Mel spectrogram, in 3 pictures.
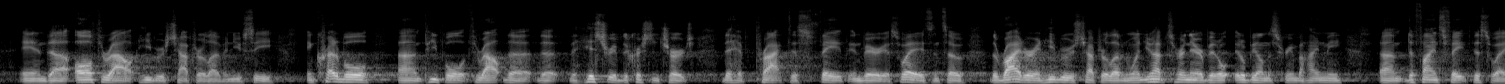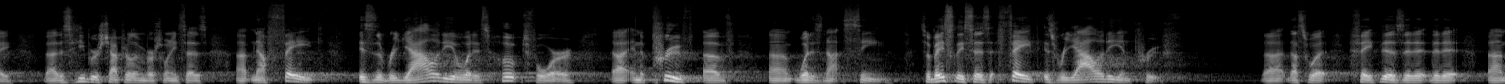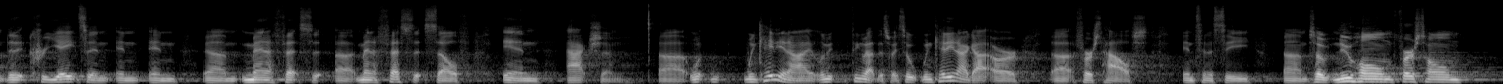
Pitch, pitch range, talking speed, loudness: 100 Hz, 90-110 Hz, 195 wpm, -23 LUFS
